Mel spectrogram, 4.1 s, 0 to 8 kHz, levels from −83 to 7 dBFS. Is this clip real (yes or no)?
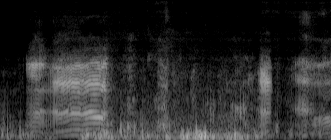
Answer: no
